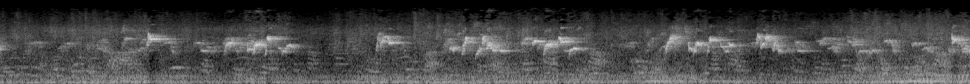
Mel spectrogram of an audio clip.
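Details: Hand-reared red-whiskered bulbul, three months old, keeping up its all-day chatter: a dense, uneven stream of short, scratchy-to-sweet warbled notes in loose groups, with low background noise throughout.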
